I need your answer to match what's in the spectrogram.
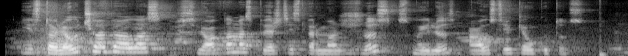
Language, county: Lithuanian, Kaunas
